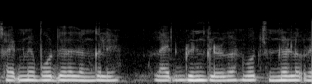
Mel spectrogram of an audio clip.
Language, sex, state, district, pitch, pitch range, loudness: Hindi, male, Arunachal Pradesh, Longding, 195 Hz, 185-195 Hz, -14 LUFS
